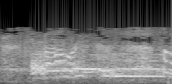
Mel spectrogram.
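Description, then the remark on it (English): A loud, eerie howl of a horse, drawn out over a couple of seconds with a wavering, sliding pitch and no other sounds around it. “It sounds like howling.”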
